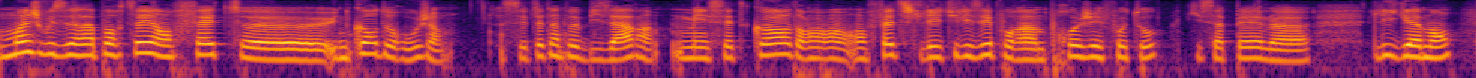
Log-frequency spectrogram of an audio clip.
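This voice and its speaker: In a very clean recording with a silent background and a dry, close sound with no echo, a woman speaks at a moderate pace with a medium pitch and ordinary pitch variation. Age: 40s. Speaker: filmmaker and activist. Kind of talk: testimony. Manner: hesitant, many fillers and repetitions.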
